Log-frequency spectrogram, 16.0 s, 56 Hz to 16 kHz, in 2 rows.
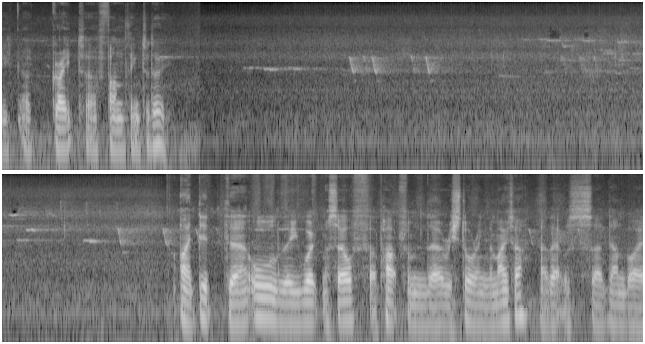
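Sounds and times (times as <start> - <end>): birds chirping: 0.0 - 16.0
faint steady background noise: 0.0 - 16.0.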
